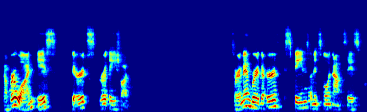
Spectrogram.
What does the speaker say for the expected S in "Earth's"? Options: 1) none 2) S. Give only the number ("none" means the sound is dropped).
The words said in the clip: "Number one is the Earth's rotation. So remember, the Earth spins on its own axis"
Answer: 2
